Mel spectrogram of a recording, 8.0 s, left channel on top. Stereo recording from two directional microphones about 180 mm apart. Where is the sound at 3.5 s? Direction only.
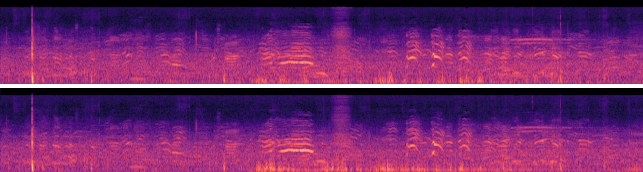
30° left (ahead or behind).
